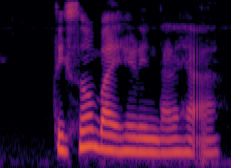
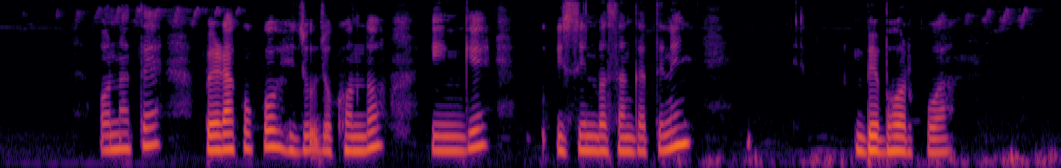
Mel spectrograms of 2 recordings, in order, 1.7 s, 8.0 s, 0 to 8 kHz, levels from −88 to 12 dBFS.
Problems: none marked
